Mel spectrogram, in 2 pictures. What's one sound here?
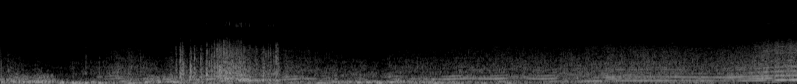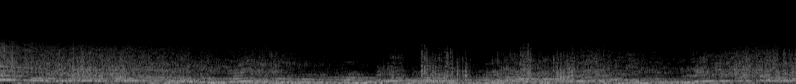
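A small propeller engine drones loudly close by, its pitch rising and falling.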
